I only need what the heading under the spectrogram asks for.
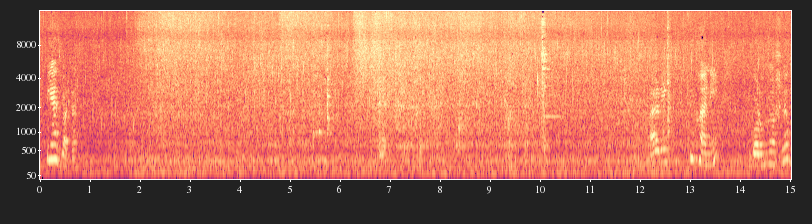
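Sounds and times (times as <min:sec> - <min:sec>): onion paste sizzling in oil: 0:00.0 - 0:15.0.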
